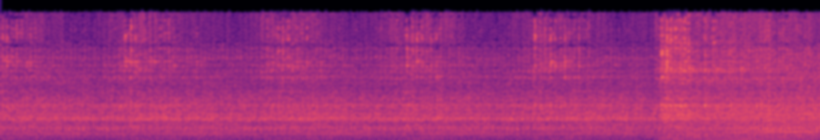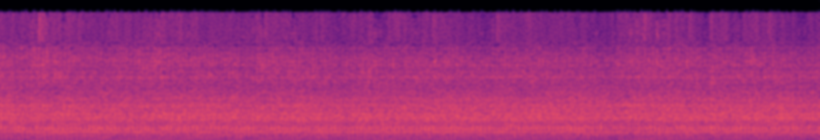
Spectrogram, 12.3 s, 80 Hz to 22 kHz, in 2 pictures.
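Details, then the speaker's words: Sportsman GEN2200DFI dual-fuel inverter generator (Yamaha MZ80 clone), just revived, Eco switch on: engine note hunts up and down about every second, steadier and higher with Eco off; surging, clogged carburetor pilot circuit suspected. "you know when we started this up I had the Eco switch on and it wasn't able to run smoothly the engine it was surging uh with the Eco switch off it ran quite a bit better"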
